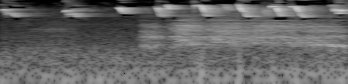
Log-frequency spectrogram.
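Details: Saffron finch in full song: a few spaced high chirps that speed up into a rapid, loud run of bright descending notes, with a faint buzzy undertone beneath the later phrases.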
